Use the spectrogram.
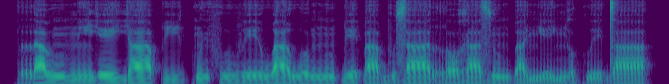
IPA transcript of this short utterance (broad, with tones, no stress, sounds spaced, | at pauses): r a˨ β ũ˨ m ĩ˦ j eː˨ j aː˨ p iː˦ kʷ ĩ˨ f u˨ β eː˨ w a˦˨ w o˦ ŋ ũ˨ ɓ e˦ ɓ a˨ b u˨ z aː˦ r ɔ˨˦ ɣ aː˦ z ũ˦˨ ɡ͡b a˨ ɲ eː˨ ɲ ɔ˦ kʷ eː˨ d aː˦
